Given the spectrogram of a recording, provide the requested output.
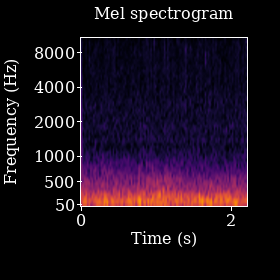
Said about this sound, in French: Il y avait un orage à quelques milles de là.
